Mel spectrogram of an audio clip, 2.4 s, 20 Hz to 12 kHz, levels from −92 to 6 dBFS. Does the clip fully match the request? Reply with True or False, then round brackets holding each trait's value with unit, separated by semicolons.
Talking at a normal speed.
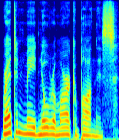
True (150 wpm)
